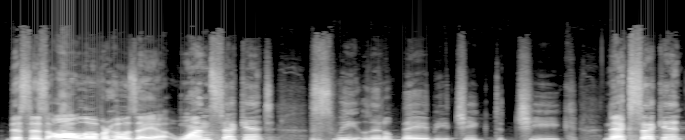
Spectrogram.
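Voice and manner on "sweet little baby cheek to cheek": put-on soft, slow baby talk; softly slowed mock coo to a baby; mock tender cooing. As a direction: coo it like to an infant. Contrasting tender God with fierce.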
